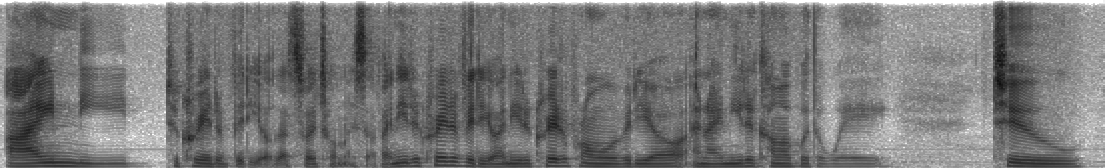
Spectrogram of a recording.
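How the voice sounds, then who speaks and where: A young woman telling a personal story as a podcast guest, animated and chatty, leaning on "like" a lot. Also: rumbling low, fast. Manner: animated storyteller, often says "like". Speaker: podcast guest, musician and entrepreneur. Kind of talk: storytelling in casual interview.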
